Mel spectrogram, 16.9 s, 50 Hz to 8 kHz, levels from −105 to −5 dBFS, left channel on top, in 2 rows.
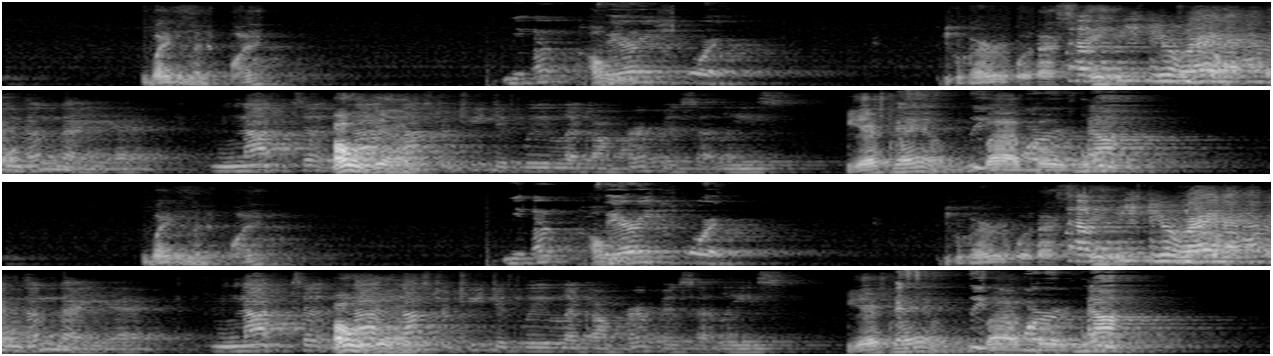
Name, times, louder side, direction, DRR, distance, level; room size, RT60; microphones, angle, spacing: voice 1, 0.9-1.7 3.9-4.2 6.3-7.5 8.1-8.6 10.7-11.2 14.1-15.8, left 3 dB, 50° left, 10 dB, 0.7 m, -33 dB
voice 2, 3.3-3.7 4.0-4.8 14.4-14.5 14.9-15.9, right 5 dB, 70° right, 5 dB, 0.9 m, -37 dB
voice 3, 7.1-9.4 9.8-13.6 15.7-15.9, right 2 dB, 45° right, -2 dB, 3.3 m, -37 dB
19.5 x 7.1 x 9.9 m, 1.1 s
head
